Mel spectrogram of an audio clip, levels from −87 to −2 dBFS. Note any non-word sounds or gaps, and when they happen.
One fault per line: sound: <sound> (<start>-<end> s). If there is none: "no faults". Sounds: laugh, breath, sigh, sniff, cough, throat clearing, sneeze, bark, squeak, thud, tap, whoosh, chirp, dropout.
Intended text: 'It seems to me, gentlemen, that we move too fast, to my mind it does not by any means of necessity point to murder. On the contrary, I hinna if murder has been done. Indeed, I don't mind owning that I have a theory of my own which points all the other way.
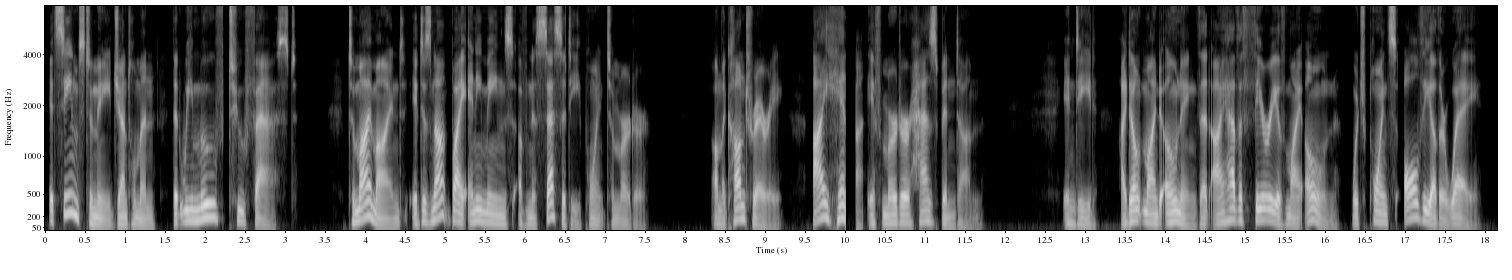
sound: dropout (10.0-10.1 s)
